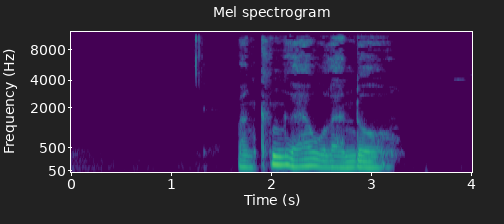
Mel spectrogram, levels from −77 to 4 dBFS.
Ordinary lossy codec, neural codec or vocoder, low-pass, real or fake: MP3, 48 kbps; none; 10.8 kHz; real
